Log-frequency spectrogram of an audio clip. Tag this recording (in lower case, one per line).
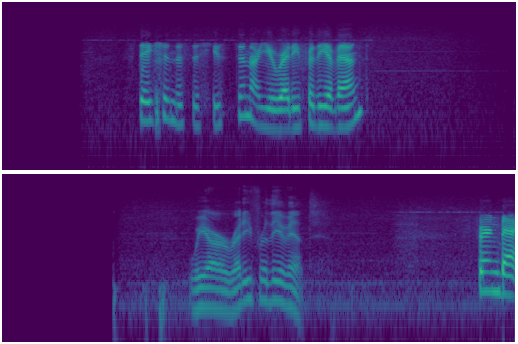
speech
